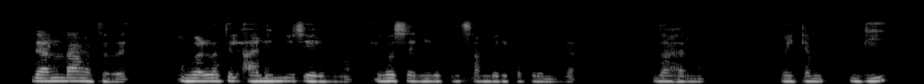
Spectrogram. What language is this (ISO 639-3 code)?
mal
